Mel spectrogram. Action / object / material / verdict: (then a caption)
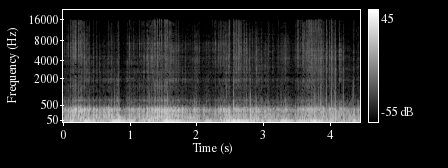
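scrape / steel wire-mesh microphone grille / steel mesh / none. Fingertips and short natural nails of both hands scratch the bare steel wire-mesh grille of a black desktop condenser microphone's hollow dome. The result is a dense, continuous, boomy rumble of rapid scratching, heavy in the low end with little brightness, swelling and dipping in loudness throughout.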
